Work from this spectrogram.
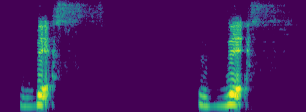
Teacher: Okay, so this, there is vibration, so it's voiced. So the correct way to pronounce this is tongue between your teeth.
